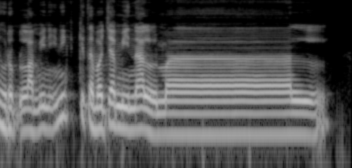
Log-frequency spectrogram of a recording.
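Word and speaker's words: مِنَ الْمَالِ: Nah, ini huruf lam ini kita baca minal mal. Jangan dibaca minal mali, jangan, tapi dibaca mal.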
